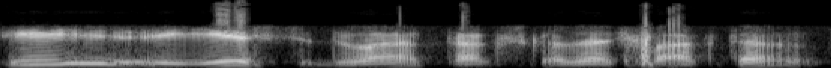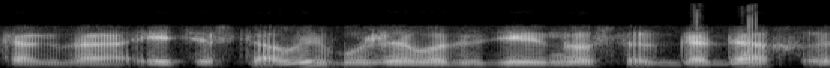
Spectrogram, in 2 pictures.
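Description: A man speaks at a fairly slow pace, with a dry, close sound and no echo. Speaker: billiards player. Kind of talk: interview.

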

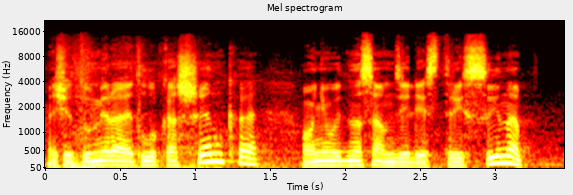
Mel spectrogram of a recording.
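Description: A man talks fairly fast, with noticeable noise in the background. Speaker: radio journalist. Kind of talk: panel discussion.

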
